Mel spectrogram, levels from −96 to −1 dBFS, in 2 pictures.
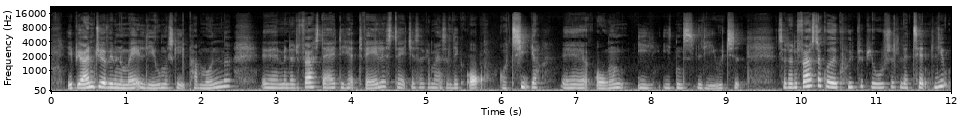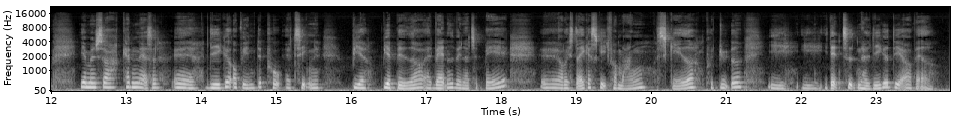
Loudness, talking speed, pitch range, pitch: -26 LUFS, 215 wpm, 165-200 Hz, 180 Hz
